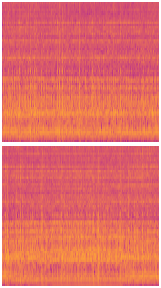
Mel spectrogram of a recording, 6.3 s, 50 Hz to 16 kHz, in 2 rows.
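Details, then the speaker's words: HPI Savage 21 nitro RC monster truck, old and long unused, after needle leaned out and further tuning: high buzzy engine at a fairly even speed, slightly unsteady but running cleanly enough; still needs a good drive. "that's a quite a good result at least it runs right now ish needs a good drive"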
